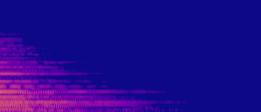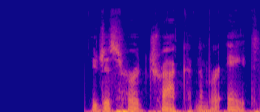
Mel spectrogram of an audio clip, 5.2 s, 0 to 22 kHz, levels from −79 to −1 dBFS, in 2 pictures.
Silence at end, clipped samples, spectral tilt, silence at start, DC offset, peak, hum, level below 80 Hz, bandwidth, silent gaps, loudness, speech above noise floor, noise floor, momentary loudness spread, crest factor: 0 s; under 0.1%; -5.5 dB/octave; 0 s; under 0.1%; -12 dBFS; none; -38 dBFS; 15.5 kHz; none; -30 LUFS; over 63 dB; under -90 dBFS; 18 LU; 20 dB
